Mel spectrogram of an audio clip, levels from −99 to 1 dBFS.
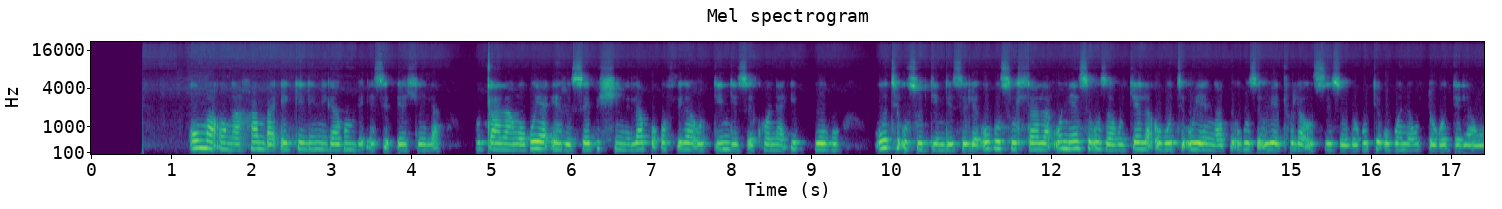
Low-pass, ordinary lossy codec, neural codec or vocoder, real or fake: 19.8 kHz; Opus, 32 kbps; vocoder, 44.1 kHz, 128 mel bands, Pupu-Vocoder; fake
